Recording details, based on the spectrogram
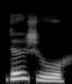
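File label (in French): deux jours, French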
